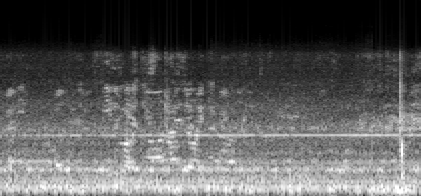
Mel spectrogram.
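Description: Passenger train running, heard from inside the carriage as a steady low rumble. A thin steady whine starts about a second in and holds.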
